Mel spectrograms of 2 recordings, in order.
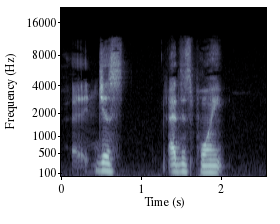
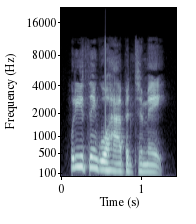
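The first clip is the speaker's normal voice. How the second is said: loud, fast, raised demand; heated confrontation; 4 semitones higher, 9 dB louder, faster than usual. A narrator's reading. Izuku grabbing Bakugo's shirt, heatedly confronting him. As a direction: press him hard with the question.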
